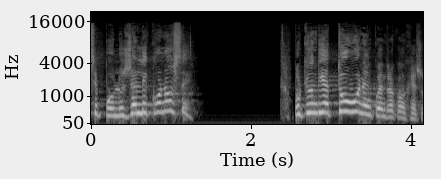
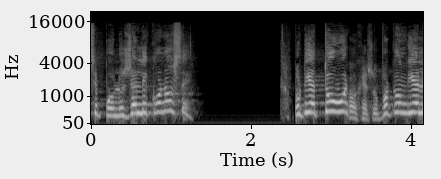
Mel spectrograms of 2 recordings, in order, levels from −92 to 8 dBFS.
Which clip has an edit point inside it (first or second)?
second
